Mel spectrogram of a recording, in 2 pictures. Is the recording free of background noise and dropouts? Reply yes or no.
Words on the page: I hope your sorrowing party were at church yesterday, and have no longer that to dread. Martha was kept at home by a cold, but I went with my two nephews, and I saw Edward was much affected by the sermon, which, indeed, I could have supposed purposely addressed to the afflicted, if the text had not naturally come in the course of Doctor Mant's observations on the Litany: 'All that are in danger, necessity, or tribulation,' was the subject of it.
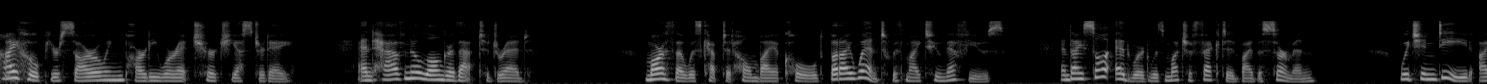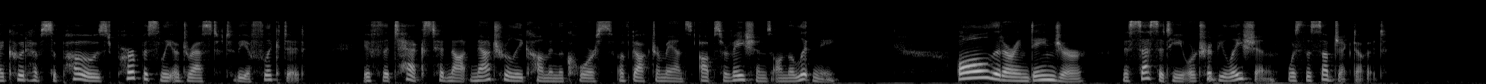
yes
